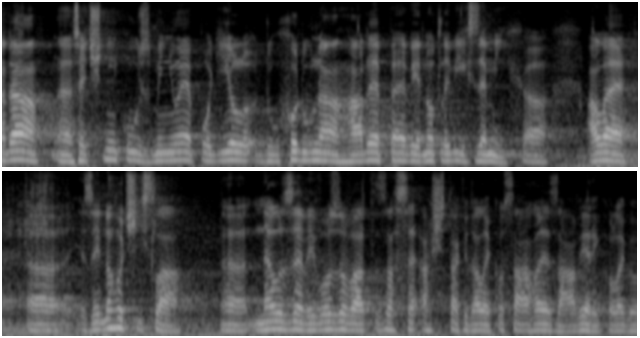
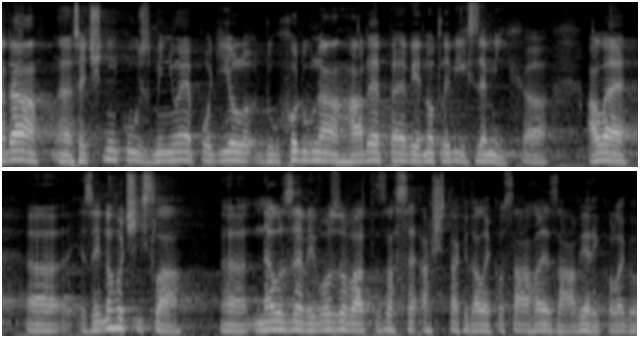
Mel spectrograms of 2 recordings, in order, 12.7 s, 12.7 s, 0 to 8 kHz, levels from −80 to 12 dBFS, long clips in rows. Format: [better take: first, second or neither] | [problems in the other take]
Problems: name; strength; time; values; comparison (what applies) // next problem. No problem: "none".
second | background sound (Accelerating, revving, vroom); 17 dB below the speech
